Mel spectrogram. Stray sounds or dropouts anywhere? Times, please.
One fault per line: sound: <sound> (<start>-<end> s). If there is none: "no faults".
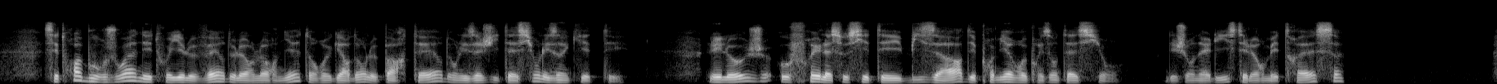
no faults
